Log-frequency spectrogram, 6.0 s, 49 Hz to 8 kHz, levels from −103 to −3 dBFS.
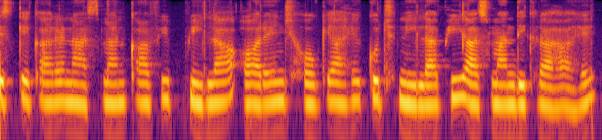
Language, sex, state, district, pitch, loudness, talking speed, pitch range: Hindi, female, Odisha, Sambalpur, 195 Hz, -19 LUFS, 160 wpm, 185-205 Hz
